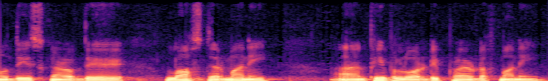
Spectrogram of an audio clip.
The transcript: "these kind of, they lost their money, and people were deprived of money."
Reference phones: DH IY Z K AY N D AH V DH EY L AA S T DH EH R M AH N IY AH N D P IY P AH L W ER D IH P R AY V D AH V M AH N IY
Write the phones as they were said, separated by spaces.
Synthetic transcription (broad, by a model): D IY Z K AY N D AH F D EY L AA S T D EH R M AH N IY AH N D P IY P AH L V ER D IH P R AY V D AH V M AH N IY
